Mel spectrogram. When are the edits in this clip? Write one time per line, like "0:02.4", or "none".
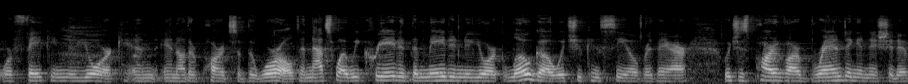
0:03.7

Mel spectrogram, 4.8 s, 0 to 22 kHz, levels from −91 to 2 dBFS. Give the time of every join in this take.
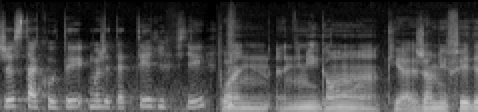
0:01.0
0:02.1
0:03.8

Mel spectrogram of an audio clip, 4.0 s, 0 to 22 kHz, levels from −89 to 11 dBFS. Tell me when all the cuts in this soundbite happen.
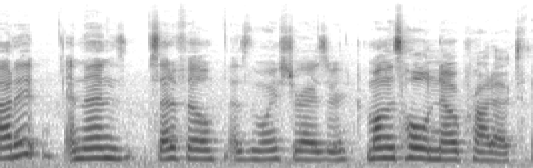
none

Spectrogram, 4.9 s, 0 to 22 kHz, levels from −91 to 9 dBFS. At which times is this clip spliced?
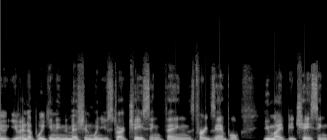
0:02.9

